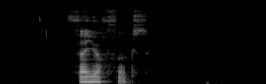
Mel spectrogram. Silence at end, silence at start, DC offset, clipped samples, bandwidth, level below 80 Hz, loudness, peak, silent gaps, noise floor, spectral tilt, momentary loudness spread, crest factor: 1.2 s; 0.65 s; under 0.1%; under 0.1%; 14.5 kHz; -66 dBFS; -34 LUFS; -14 dBFS; none; -81 dBFS; -5 dB/octave; 19 LU; 22 dB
